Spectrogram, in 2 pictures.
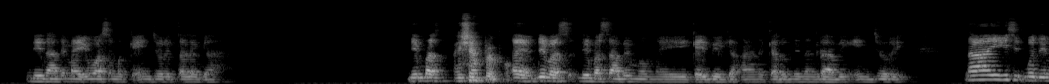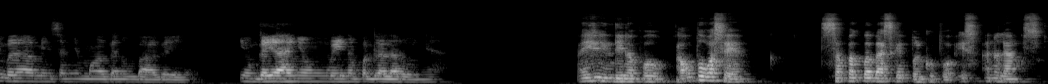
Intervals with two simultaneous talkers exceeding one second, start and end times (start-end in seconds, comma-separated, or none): none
